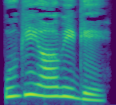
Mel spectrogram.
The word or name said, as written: ಉಗಿ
